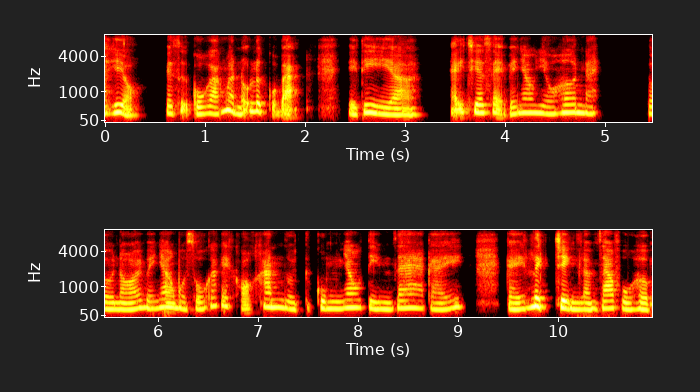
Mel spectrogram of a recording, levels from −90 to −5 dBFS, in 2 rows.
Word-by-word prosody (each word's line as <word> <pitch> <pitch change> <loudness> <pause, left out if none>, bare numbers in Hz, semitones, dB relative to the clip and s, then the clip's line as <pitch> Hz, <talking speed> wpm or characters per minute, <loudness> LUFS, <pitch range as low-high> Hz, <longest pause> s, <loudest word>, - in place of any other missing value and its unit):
hiểu 225 +2 +3 0.3
cái 210 - -1
sự - - -3
cố 195 - +1
gắng 205 +7 0
và 290 - +6
nỗ 200 +7 -1
lực 260 -1 +3
của - - -6
bạn. - - +1 0.5
Thế - - -1
thì, 215 -6 +2
à, 175 0 0 0.3
hãy - - +1
chia 235 -2 +4
sẻ 230 - -1
với 190 - -2
nhau 225 0 +1
nhiều 205 -3 -1
hơn 230 +2 +1
này, 205 -1 -3 0.5
rồi 190 -1 0
nói 185 +4 +1
với 210 -3 -2
nhau 235 +1 +2
một 205 -4 -2
số 190 +1 -3
các 270 +3 -4
cái 275 -2 -2
khó - - -5
khăn, 240 -1 0
rồi 195 -3 -2
t 180 - -18
cùng 200 -1 0
nhau 230 +1 +1
tìm 190 -3 -1
ra 220 +1 -1
cái 190 +6 -3 0.4
cái 185 +1 +1
lịch 255 +2 +6
trình 195 -5 +5
làm 185 +1 -1
sao 210 +2 +2
phù 190 -4 -2
hợp 180 -2 0
210 Hz, 245 wpm, -22 LUFS, 190-230 Hz, 0.5 s, và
